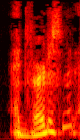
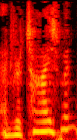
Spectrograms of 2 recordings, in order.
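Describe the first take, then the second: First: Advertisement stressed on VER, short "tis-ment"; stress on second syllable. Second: Advertisement with a long "tize" in the third syllable; long "tize" pronunciation. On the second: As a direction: say Advertisement as ad-ver-TIZE-ment, questioning. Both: Shown as a demonstration. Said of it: "another word that has different, um, um, accents".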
